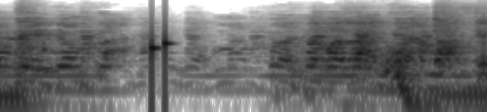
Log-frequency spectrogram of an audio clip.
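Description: A hip hop track with rapped vocals breaks off about half a second in. Under a second in come two quick electronic beeps, the second a little higher. The beat and vocals come back in about halfway through.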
